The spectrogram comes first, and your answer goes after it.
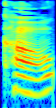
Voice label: "kou3", pinyin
